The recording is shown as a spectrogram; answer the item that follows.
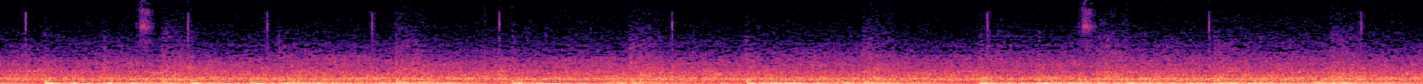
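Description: Stadium crowd in a Madden football video game roars at full throat, a broad sustained swell of cheering that rises and dips in waves, loud and continuous, with commentary-like voice mixed in.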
